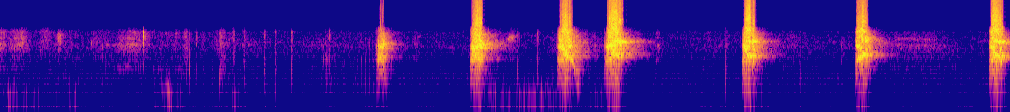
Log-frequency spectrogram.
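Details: Ten-week-old male Shih Tzu puppy, playful, giving a series of sharp high yapping barks, about seven short bursts spaced roughly one second apart in the second half, over quiet background with soft rustling and knocks early on.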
